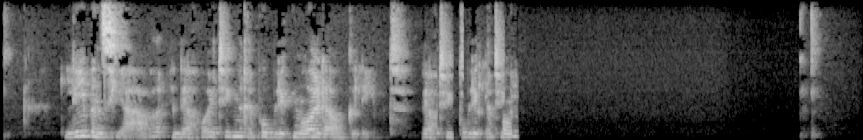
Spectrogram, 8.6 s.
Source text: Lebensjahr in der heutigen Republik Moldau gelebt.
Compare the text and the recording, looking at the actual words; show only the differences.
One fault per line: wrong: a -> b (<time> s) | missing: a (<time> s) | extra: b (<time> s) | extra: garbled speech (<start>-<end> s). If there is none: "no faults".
extra: garbled speech (4.2-5.2 s)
